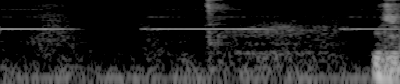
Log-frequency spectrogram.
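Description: A quiet pause with a faint, thin high-pitched tone that drops out and comes back a few times, and a small click about a second in.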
